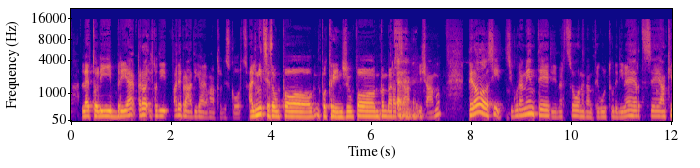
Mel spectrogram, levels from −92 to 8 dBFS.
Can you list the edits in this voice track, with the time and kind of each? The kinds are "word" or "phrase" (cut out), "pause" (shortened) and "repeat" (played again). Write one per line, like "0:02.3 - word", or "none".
0:01.6 - word
0:03.5 - word
0:04.0 - word
0:07.8 - pause
0:09.6 - phrase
